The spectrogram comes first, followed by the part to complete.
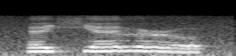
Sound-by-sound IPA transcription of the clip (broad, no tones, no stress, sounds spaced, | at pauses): ɛ ç ɛ l ə˞ o̯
